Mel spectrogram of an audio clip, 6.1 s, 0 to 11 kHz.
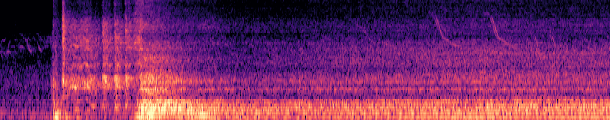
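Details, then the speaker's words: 2017 Dodge Charger SRT 392 after an MFER-1 active exhaust delete kit install; before it, the passenger-side valve was stuck closed from a faulty actuator (P121B) and rattled. Short crank, quick flare, then a smooth steady idle with no exhaust rattle. Normal startup. "But once everything is in, I'll give you guys a startup and what it sounds like on eco mode and track mode, which it shouldn't really sound too different."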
